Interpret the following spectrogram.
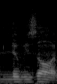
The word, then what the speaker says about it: Luisant: Luisant. Okay, yeah. Luisant. Is it Luisant, right? Luisant. Aha. Because the French pronunciation says Luisant.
